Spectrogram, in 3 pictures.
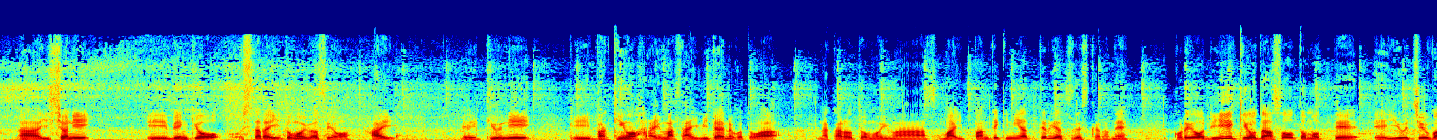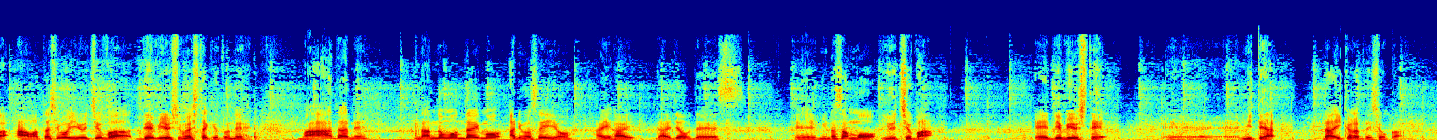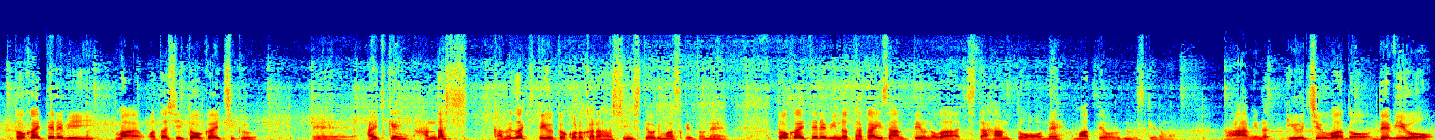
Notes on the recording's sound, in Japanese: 街さんぽ LIVE。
